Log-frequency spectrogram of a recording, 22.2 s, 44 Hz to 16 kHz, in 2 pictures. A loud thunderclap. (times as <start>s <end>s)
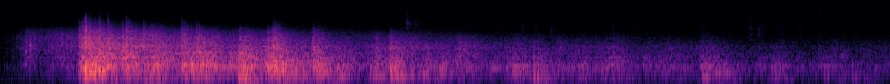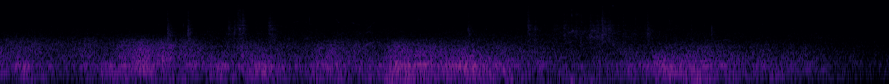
0.8s 8.0s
